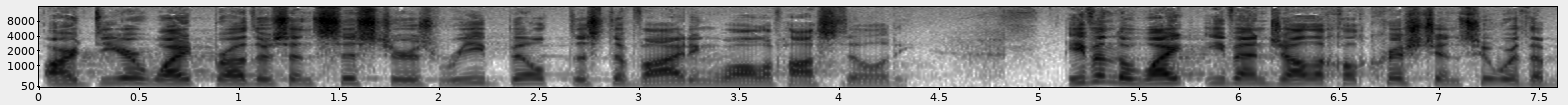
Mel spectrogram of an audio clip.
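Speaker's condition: No condition

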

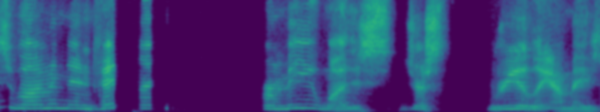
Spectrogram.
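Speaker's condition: Dysarthria after stroke; tracheotomy

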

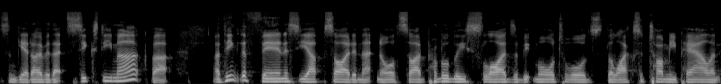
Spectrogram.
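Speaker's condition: No condition

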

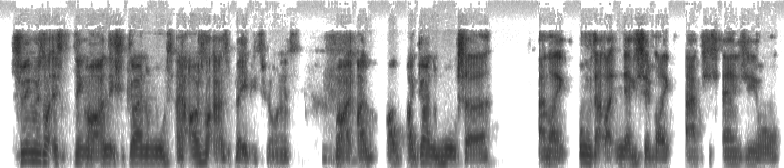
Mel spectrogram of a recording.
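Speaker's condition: Bilateral cleft lip and palate; congenital, severe

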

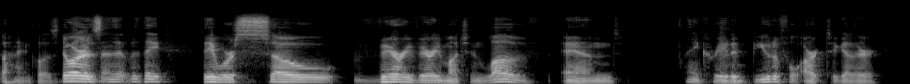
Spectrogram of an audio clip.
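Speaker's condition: No condition

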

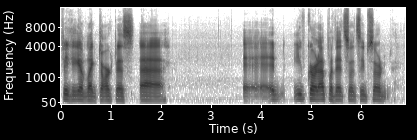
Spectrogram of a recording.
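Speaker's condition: Duchenne muscular dystrophy; adult stem cell therapy in Panama about 4 years ago, first person with Duchenne treated so

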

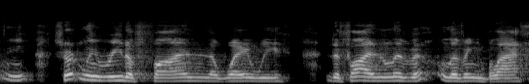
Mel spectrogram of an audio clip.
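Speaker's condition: Cerebral palsy; present from birth

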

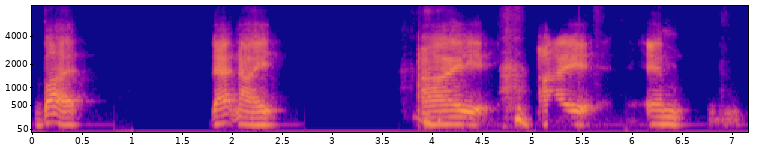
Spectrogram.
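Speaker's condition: Stutter; past speech therapy; not currently in speech therapy; stutters most on own name, noticeable right away to new people; repeated words, blocks

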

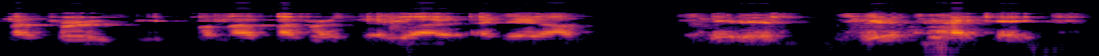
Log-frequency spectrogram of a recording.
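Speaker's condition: Down syndrome; congenital, prenatal diagnosis at six months of pregnancy, heart surgery at 10 months old; sore throat and nasal congestion at recording, advised to take medicine

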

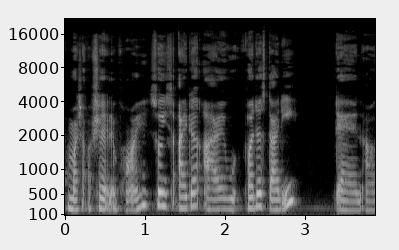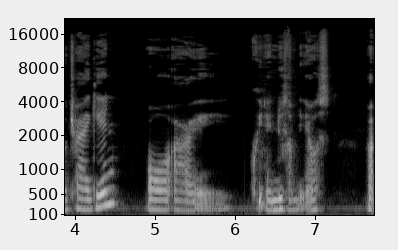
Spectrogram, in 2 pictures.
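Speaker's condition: Bilateral sensorineural hearing loss, sensorineural, bilateral; severe right, profound left; right worsened about 3 years ago

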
